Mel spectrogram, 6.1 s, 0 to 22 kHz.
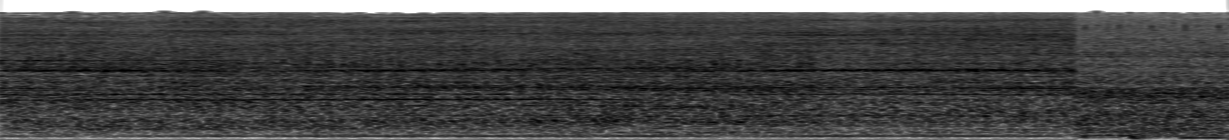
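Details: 1997 Chevrolet Malibu 3100 V6, 75k, lower intake manifold done about 8k ago, cold start with busy rattly hollow clatter at idle; suspected piston slap, not confirmed.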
